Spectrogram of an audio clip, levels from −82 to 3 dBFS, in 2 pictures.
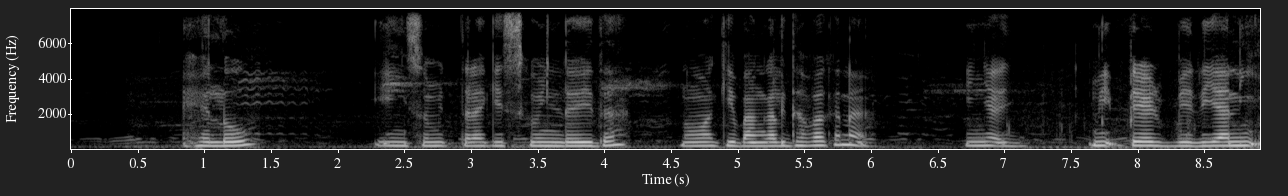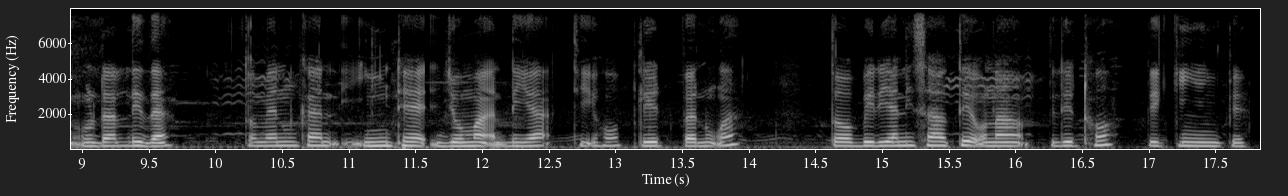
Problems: constant background noise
